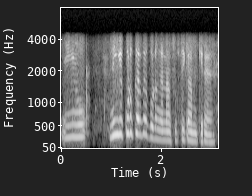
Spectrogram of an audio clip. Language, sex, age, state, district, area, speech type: Tamil, female, 45-60, Tamil Nadu, Ariyalur, rural, conversation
